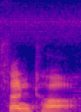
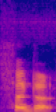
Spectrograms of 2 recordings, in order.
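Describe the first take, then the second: First: সেন্টার with a long open final vowel, no r; drawn-out ending. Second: সেন্টার cut short with an r at the end; quick সেন্টার, final syllable not stretched; short wrong ending. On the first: Teacher corrects the short form, drawn-out সেন্টার. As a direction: stretch the end of সেন্টার, dropping the r. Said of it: "এখানে আমরা একটু টান দেবো". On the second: Teacher shows what he doesn't say, short r-ending সেন্টার. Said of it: "এমন বলি না কিন্তু". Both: Shown as a demonstration.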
